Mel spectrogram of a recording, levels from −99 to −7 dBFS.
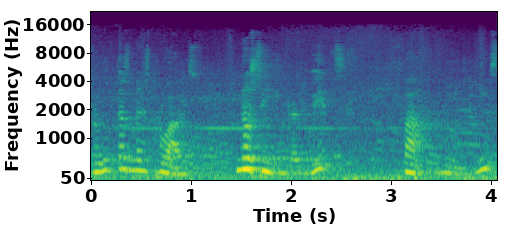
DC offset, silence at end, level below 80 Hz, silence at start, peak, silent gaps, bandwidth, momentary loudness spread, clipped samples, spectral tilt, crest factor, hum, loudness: under 0.1%; 0 s; -34 dBFS; 0 s; 0 dBFS; none; 9.8 kHz; 19 LU; under 0.1%; -8 dB/octave; 20 dB; none; -20 LUFS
